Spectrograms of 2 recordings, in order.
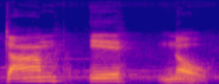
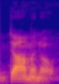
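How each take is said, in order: First: "Dom-i-no" very slowly, each syllable held apart. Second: Said in the usual way. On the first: Shown as a demonstration. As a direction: sound out dom, i, no with gaps. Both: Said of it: "let's go".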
